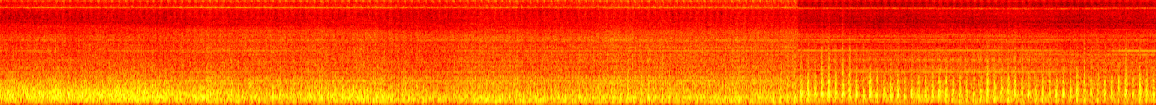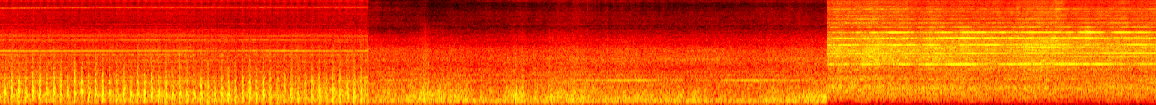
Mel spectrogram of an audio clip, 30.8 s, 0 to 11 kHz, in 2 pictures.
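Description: Helicopter rotor and engine noise heard from aboard the aircraft, steady with a rapid beat, across several edited shots. About three-quarters of the way through it gives way to a louder jet engine with a high steady whine, the AV-8B Harrier II's Pegasus turbofan running on the carrier deck.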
